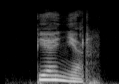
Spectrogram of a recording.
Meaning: pioneer
- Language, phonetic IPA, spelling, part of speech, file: Russian, [pʲɪɐˈnʲer], пионер, noun, Ru-пионер.ogg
